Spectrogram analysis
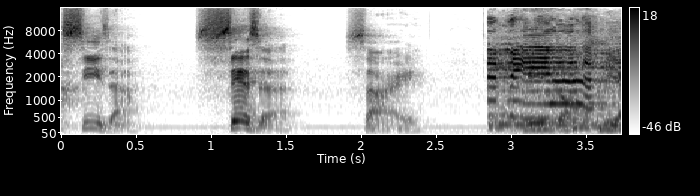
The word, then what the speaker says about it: SZA: But, like, the main theme from the first Black Panther song, which was All the Stars, it was Caesar, which apparently that's how you say her name, Caesar, and Kendrick Lamar.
